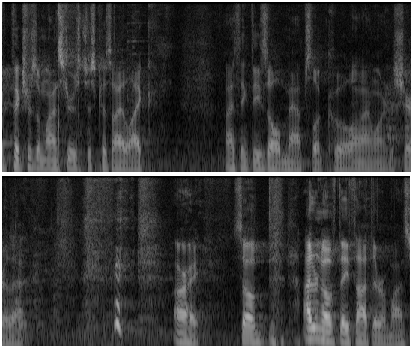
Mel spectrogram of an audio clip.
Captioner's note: laughter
